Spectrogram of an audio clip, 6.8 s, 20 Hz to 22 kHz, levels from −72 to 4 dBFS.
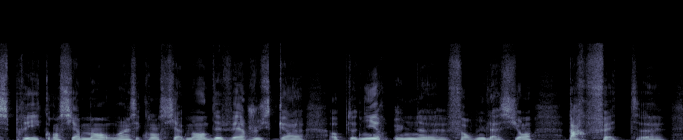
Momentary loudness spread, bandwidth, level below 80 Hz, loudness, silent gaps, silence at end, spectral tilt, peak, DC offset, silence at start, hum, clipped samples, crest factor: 9 LU; 15.5 kHz; -66 dBFS; -27 LUFS; none; 0 s; -5 dB/octave; -4 dBFS; under 0.1%; 0 s; none; under 0.1%; 24 dB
